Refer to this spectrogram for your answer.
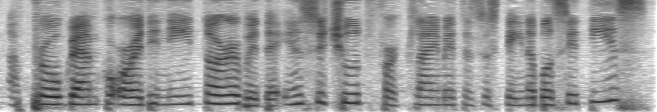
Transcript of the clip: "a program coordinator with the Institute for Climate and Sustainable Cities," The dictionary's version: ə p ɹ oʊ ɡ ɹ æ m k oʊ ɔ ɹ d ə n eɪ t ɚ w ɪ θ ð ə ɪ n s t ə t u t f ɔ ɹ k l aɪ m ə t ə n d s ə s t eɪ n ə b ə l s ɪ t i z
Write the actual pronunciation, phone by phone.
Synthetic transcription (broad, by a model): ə p ɹ oʊ ɡ ɹ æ m k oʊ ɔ ɹ d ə n eɪ t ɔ w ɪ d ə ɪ n s t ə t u t f ɔ ɹ k l aɪ m ə t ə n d s ə s t eɪ n ə b ə l s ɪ t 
